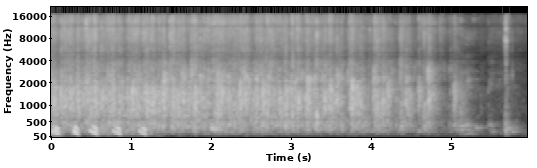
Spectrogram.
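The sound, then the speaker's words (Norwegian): A crowd applauds steadily with dense, overlapping clapping to welcome a university librarian giving a lunchtime lecture on Ludvig Holberg, then tapers off and fades out near the end, with a few scattered claps and a brief voice underneath. “Gi han en stor applaus.”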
